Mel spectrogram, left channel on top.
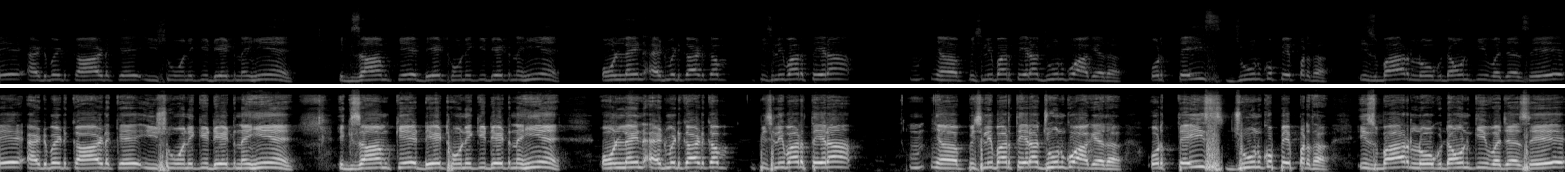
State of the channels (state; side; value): quieter; left; 26.6 dB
